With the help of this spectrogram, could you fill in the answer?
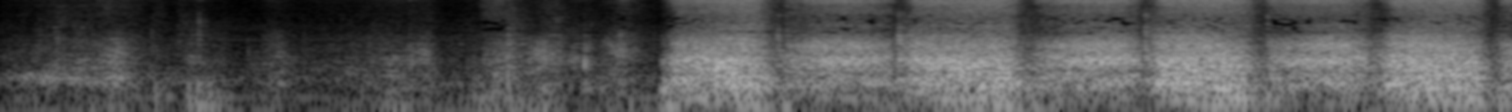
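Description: A long-handled carpet grooming rake with a wooden pole and a dark bristle head is dragged back and forth across wall-to-wall light beige synthetic pile carpet. Soft, quiet rustling opens the clip, then it gives way to louder, steady, rhythmic scraping strokes with a bright, hissy texture as the bristles rub through the fibers.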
